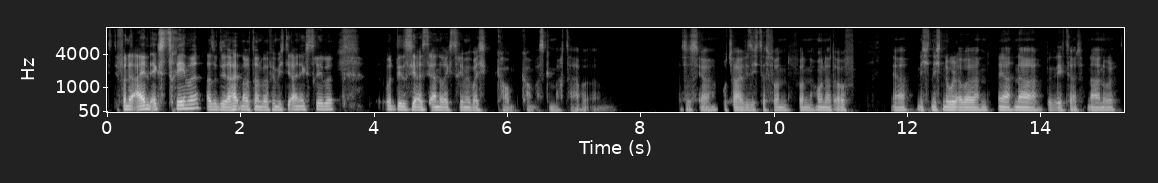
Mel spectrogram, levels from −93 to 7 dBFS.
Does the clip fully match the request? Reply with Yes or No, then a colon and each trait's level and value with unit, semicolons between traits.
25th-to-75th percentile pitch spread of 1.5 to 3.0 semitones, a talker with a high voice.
No: average, 2.7 semitones; low, 105 Hz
